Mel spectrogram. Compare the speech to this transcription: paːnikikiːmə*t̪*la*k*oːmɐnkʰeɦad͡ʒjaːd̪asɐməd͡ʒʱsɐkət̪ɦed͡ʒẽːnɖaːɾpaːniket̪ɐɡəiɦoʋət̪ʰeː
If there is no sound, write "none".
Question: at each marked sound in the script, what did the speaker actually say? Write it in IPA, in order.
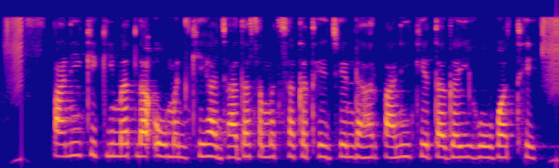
t̪, ʔ

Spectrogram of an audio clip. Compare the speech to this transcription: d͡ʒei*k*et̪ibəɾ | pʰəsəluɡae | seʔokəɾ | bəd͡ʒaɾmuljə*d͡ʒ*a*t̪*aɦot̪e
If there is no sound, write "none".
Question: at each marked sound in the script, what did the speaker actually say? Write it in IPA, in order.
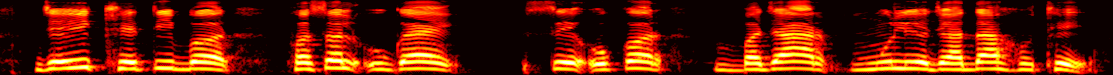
kʰ, d͡ʒ, d̪

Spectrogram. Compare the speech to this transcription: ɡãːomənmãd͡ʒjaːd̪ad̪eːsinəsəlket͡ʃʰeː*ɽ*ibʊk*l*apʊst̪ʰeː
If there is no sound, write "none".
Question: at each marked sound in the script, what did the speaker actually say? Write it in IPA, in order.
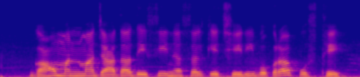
ɾ, ɾ

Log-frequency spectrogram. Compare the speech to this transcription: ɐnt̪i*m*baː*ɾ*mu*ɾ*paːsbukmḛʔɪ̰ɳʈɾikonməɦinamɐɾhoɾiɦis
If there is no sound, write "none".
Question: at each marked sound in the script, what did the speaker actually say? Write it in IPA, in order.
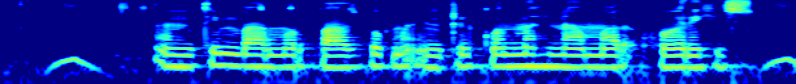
m, ɾ, ɾ

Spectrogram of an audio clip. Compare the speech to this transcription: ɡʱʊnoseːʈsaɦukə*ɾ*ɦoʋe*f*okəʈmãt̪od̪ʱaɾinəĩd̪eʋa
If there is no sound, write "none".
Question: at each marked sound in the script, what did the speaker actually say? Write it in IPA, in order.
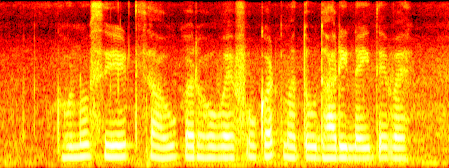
ɾ, f

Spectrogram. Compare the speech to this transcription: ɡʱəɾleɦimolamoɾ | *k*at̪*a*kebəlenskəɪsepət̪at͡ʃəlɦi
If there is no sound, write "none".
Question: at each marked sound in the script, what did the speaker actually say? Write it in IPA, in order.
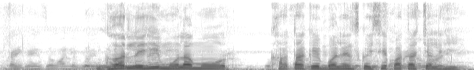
kʰ, a

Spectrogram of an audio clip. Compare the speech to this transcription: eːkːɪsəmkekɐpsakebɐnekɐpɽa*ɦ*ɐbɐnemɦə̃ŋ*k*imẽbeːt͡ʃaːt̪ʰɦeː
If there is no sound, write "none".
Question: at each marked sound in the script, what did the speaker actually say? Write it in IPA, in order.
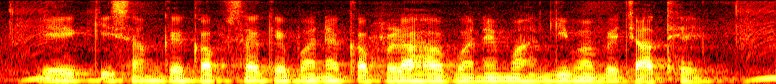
ɦ, ɡ

